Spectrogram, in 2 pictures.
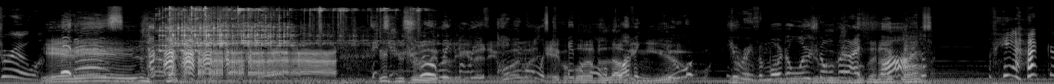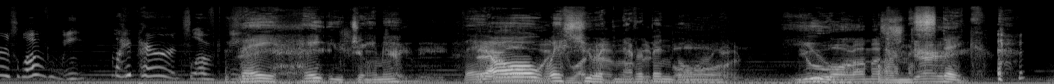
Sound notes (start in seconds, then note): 0.5 laughs; 8.6 sobs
